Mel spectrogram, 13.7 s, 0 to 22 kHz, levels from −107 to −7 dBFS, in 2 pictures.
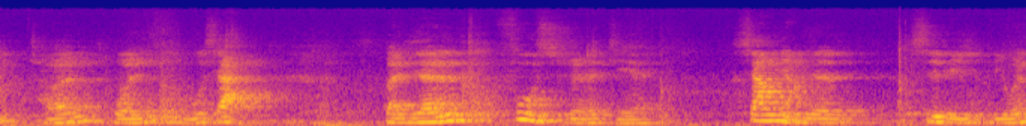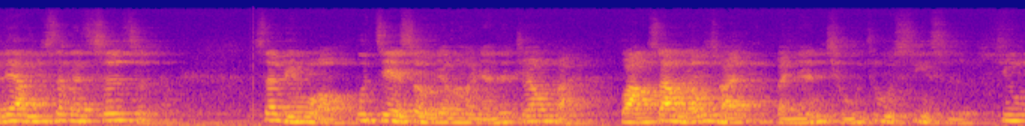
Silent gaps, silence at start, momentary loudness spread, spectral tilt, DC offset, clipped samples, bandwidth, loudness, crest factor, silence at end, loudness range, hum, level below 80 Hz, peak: none; 0 s; 17 LU; -7.5 dB/octave; under 0.1%; under 0.1%; 15 kHz; -26 LUFS; 20 dB; 0 s; 4 LU; none; -50 dBFS; -6 dBFS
